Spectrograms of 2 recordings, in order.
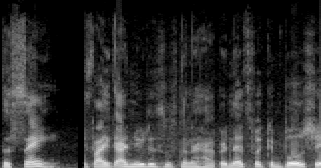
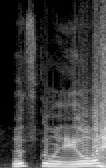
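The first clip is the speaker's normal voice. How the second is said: higher, louder mock bewilderment; lost Carl; 5 semitones higher, 5 dB louder than usual. Carl stuck between the arguing cast, bewildered. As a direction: play it confused and caught in the middle.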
